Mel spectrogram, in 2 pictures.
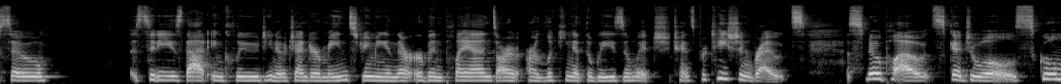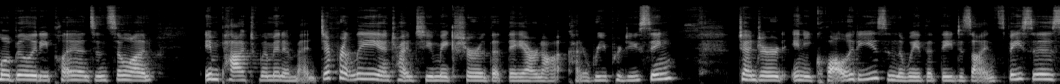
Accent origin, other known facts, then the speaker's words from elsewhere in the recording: Toronto, Ontario, Canada; my hometown, Toronto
